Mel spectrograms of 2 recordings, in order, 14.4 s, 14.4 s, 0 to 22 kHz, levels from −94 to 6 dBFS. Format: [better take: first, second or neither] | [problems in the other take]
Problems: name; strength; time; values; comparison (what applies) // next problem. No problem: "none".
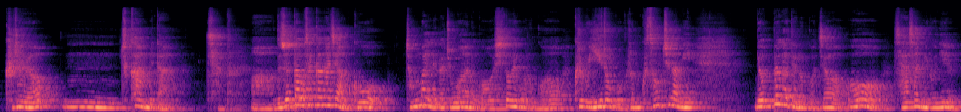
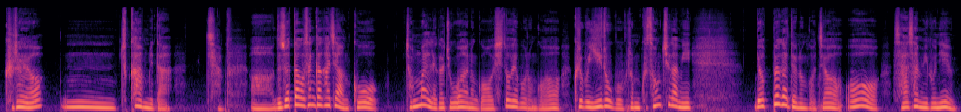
second | room echo; noticeable; dies away in 0.7 s // off-mic speech; far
